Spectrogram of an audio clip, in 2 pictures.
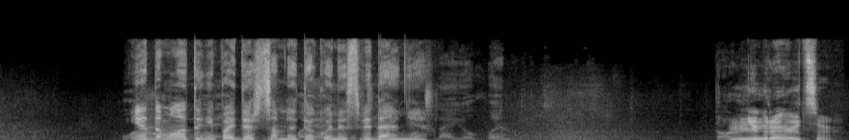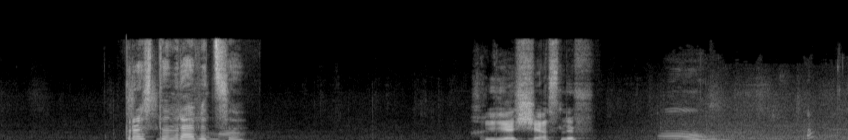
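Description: An older woman speaks cheerfully nearby.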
